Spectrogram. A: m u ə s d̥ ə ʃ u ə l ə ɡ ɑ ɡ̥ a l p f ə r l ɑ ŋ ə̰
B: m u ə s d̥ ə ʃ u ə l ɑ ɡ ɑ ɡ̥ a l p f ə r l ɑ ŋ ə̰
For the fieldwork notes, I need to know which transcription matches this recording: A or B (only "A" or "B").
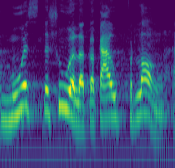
A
